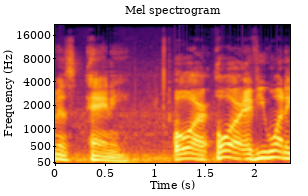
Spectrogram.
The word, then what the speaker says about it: Ani: No, guess how it's spelled? How? Comedic. That's interesting. ANI. Yeah, Annie.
